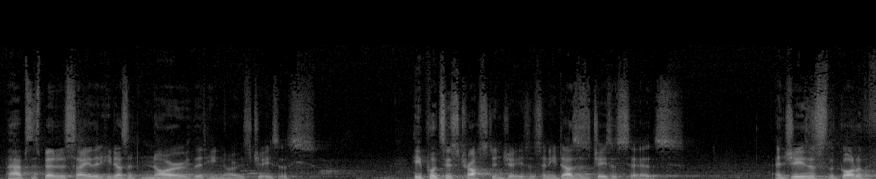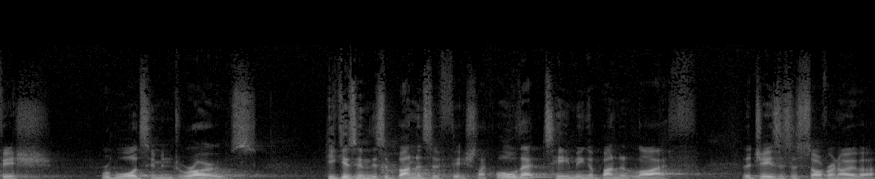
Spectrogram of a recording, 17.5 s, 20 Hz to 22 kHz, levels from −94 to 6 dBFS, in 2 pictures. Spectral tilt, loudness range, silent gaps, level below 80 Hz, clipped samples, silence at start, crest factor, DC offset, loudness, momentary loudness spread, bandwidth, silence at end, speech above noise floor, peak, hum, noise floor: -6 dB/octave; 5 LU; none; -74 dBFS; under 0.1%; 0.05 s; 20 dB; under 0.1%; -35 LUFS; 15 LU; 16 kHz; 0 s; 30 dB; -16 dBFS; none; -65 dBFS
